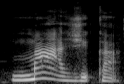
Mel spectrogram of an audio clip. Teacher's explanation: Ma foi a mais forte, ela é a antepenúltima sílaba, por isso é uma palavra proparoxítona.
